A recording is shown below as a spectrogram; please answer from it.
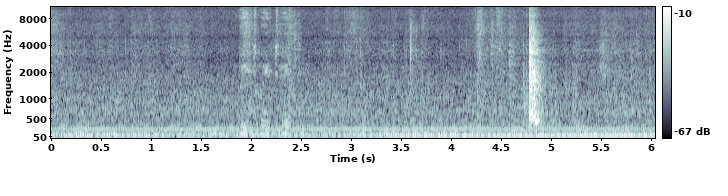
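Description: A steady low hum runs throughout. Over it come a few faint taps of puzzle pieces being handled, and one sharper click about five seconds in.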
